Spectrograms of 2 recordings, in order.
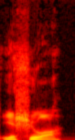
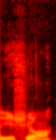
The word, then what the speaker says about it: Yeshua: Jesus in Greek, and then the spelling in the Peshitta and Syriac indicates that the right pronunciation is Yeshua. There would be a final ah, so Yeshua.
